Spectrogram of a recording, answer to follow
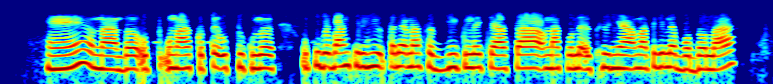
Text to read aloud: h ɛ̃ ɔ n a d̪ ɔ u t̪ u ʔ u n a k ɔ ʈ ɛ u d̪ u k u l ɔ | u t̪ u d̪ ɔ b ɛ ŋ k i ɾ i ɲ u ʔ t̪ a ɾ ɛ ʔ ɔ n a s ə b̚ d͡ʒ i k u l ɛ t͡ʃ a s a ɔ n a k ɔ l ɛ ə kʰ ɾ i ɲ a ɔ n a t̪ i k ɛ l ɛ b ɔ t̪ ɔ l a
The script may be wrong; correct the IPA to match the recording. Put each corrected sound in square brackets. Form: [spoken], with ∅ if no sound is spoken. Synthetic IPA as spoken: h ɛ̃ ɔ n a d̪ ɔ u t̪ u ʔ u n a k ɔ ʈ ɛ u [t̪] u k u l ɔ | u t̪ u d̪ ɔ b [a] ŋ k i ɾ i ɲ u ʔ t̪ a [l] ɛ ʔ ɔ n a s ə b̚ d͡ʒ i k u l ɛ t͡ʃ a s a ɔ n a k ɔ l ɛ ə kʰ ɾ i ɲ a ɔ n a t̪ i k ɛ l ɛ b ɔ [d̪] ɔ l a

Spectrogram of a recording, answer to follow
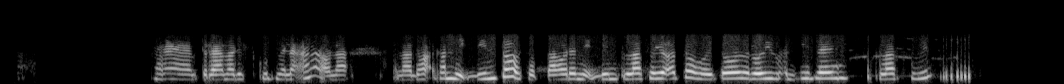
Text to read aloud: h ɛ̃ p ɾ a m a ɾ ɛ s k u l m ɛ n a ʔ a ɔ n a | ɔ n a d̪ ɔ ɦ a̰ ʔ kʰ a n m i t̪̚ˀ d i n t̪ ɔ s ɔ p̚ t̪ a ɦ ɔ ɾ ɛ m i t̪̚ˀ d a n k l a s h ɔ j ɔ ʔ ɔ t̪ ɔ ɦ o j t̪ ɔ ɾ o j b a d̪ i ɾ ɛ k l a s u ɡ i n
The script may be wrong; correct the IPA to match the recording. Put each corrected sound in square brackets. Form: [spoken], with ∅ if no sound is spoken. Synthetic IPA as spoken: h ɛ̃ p ɾ a m a ɾ [i] s k u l m ɛ n a ʔ a ɔ n a | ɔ n a d̪ ɔ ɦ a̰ ʔ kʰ a n m i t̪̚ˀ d i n t̪ ɔ s ɔ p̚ t̪ a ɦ ɔ ɾ ɛ m i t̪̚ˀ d [i] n k l a s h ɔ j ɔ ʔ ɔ t̪ ɔ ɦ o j t̪ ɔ ɾ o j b a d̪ i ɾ ɛ k l a s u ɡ i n

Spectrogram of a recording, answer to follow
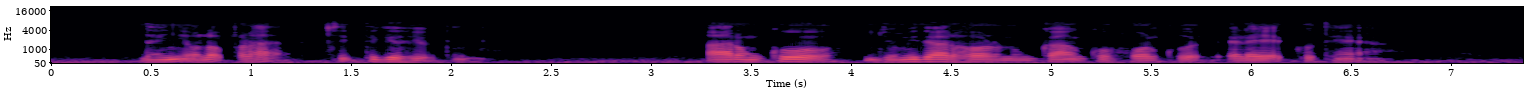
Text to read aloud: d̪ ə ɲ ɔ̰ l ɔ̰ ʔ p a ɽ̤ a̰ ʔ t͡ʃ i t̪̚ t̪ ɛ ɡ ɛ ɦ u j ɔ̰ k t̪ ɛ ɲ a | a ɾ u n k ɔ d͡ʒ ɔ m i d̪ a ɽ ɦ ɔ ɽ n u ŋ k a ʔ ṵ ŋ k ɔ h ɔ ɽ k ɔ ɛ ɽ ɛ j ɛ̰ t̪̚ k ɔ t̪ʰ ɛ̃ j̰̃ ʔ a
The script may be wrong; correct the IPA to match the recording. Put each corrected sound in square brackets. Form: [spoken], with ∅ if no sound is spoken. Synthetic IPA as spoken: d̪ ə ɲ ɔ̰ l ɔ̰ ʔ p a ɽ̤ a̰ ʔ t͡ʃ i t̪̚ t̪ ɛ ɡ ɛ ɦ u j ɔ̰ [ʔ] t̪ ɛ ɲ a | a ɾ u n k ɔ d͡ʒ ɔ m i d̪ a [ɾ] ɦ ɔ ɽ n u ŋ k a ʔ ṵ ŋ k ɔ h ɔ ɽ k ɔ ɛ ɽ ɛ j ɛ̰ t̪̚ k ɔ t̪ʰ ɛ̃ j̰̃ ʔ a

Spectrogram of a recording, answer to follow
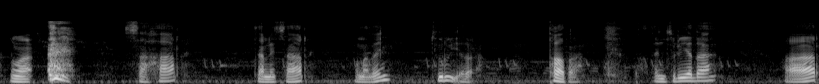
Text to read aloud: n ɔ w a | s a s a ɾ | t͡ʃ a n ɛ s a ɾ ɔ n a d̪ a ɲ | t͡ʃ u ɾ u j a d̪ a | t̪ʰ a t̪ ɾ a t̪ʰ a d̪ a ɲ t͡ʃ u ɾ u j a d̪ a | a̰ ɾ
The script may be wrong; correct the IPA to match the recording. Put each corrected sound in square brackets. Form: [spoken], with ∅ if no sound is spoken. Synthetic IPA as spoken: n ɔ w a | s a [h] a ɾ | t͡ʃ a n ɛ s a ɾ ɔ n a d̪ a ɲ | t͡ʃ u ɾ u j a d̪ a | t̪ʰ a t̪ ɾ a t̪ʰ a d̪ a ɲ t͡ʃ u ɾ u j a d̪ a | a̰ ɾ

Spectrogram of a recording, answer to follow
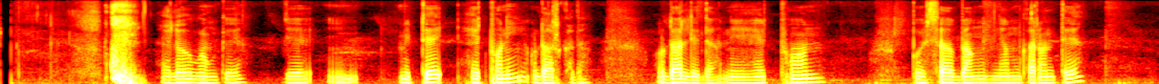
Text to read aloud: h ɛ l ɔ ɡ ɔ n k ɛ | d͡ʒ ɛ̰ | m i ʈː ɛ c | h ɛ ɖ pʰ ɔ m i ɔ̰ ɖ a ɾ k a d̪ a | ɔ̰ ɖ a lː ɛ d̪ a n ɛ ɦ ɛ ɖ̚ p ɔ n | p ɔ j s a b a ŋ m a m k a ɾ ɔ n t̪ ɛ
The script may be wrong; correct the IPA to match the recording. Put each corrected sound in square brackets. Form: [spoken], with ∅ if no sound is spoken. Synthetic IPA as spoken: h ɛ l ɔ ɡ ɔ [ŋ] k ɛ | d͡ʒ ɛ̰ | m i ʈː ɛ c | h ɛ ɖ pʰ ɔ [n] i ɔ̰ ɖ a ɾ k a d̪ a | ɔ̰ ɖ a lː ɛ d̪ a n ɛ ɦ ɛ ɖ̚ [pʰ] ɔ n | p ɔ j s a b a ŋ [ɲ] a m k a ɾ ɔ n t̪ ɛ

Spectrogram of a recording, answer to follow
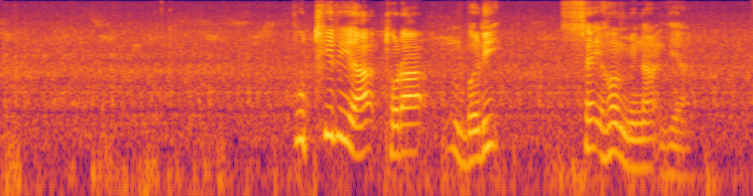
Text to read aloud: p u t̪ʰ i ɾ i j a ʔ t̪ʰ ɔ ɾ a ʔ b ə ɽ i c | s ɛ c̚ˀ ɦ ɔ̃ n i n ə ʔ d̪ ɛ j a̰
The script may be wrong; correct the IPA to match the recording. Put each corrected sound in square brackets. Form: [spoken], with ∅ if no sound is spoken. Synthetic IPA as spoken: p u t̪ʰ i ɾ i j a ʔ t̪ʰ ɔ [ɽ] a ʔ b ə ɽ i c | s ɛ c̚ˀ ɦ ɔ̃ [m] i n [a] ʔ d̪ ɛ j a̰

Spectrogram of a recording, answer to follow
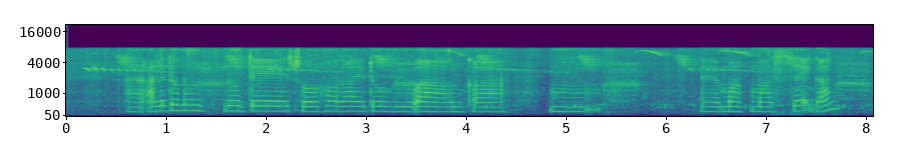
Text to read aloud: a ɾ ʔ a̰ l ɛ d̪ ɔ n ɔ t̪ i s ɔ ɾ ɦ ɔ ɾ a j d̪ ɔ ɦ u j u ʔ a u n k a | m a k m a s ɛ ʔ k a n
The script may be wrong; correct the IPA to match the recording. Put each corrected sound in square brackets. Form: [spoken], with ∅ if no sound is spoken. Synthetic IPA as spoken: a ɾ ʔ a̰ l ɛ d̪ ɔ n ɔ t̪ [ɛ] s ɔ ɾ ɦ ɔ ɾ a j d̪ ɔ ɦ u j u ʔ a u n k a | m a k m a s ɛ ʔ [ɡ] a n

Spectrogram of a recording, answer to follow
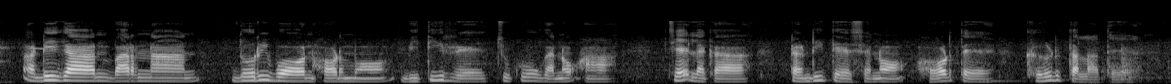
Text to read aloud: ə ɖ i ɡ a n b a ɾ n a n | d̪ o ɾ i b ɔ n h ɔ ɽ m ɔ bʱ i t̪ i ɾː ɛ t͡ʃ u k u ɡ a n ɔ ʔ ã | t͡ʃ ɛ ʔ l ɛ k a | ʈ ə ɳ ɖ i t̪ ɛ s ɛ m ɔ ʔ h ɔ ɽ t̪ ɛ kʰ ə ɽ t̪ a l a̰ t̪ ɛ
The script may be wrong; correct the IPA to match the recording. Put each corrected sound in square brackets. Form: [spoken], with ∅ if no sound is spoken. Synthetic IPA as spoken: ə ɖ i ɡ a n b a ɾ n a n | d̪ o ɾ i b ɔ n h ɔ ɽ m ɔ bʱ i t̪ i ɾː ɛ t͡ʃ u k u ɡ a n ɔ ʔ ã | t͡ʃ ɛ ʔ l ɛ k a | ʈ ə ɳ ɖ i t̪ ɛ s ɛ [n] ɔ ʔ h ɔ ɽ t̪ ɛ kʰ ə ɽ t̪ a l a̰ t̪ ɛ

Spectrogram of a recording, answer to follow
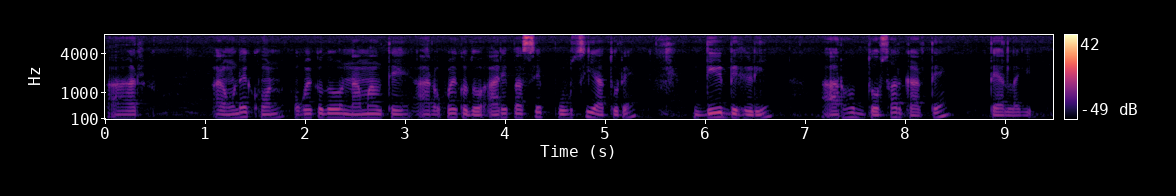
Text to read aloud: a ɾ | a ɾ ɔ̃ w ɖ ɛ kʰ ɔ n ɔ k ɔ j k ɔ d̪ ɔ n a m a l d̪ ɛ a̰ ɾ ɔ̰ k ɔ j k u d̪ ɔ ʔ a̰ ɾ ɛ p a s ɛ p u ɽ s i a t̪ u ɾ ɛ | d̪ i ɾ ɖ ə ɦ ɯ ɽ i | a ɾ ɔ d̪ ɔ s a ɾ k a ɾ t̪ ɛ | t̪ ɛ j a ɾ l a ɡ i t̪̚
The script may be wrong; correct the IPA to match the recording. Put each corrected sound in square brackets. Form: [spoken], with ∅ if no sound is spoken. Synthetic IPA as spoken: a ɾ | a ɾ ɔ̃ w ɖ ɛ kʰ ɔ n ɔ k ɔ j k ɔ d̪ ɔ n a m a l [t̪] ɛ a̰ ɾ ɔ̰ k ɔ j k [ɔ] d̪ ɔ ʔ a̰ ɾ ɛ p a s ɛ p u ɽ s i a t̪ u ɾ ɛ | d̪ i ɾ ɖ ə ɦ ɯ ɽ i | a ɾ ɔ d̪ ɔ s a ɾ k a ɾ t̪ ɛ | t̪ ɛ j a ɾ l a ɡ i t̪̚

